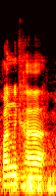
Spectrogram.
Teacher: پنکھا جب ہم پڑھتے ہیں، پنکھا نہیں پڑھتے، لکھنے میں تو پنکھا لکھا جاتا ہے لیکن نون چھپ جاتا ہے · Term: اخفا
